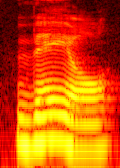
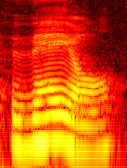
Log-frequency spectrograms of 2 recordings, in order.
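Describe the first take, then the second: First: It is a contraction with a clear vowel. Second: The same.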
